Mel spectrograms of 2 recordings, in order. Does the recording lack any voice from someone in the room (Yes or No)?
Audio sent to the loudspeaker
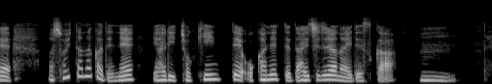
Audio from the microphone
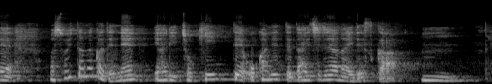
Yes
